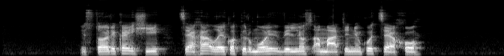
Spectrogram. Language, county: Lithuanian, Vilnius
